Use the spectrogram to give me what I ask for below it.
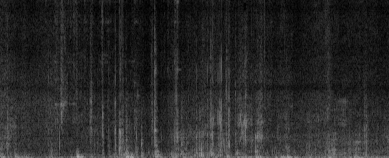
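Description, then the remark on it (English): A bunch of keys jangles, with irregular metallic clinks and rattles running for several seconds over a low background rumble. “Let me make sure I have my keys. I do.”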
